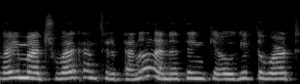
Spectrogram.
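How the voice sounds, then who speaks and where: A woman speaks with a German accent at a high pitch. Her intonation stays fairly even. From Germany. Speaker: panel moderator. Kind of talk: panel introduction.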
